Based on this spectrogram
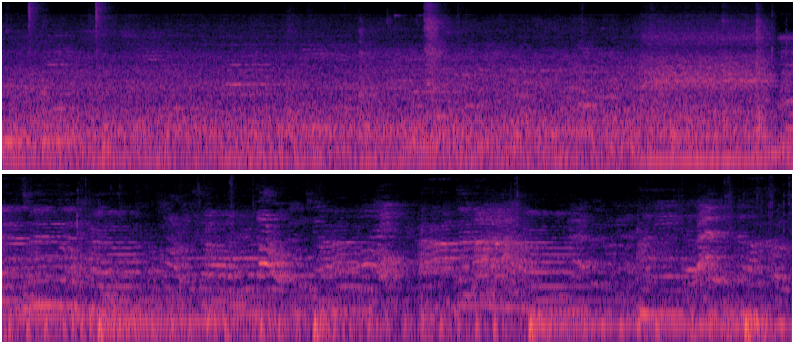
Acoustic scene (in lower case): cafe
